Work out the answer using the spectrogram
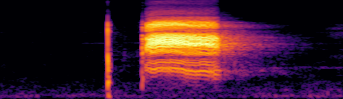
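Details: Pet ring-necked parakeet, kept at home and taught to say the word "mummy": a brief click, then one harsh, raspy, buzzing call lasting under half a second that fades quickly into a quiet room.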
